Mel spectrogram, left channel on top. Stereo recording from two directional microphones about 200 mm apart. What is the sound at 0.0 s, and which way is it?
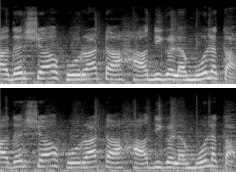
Speech, 15° left (ahead or behind).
